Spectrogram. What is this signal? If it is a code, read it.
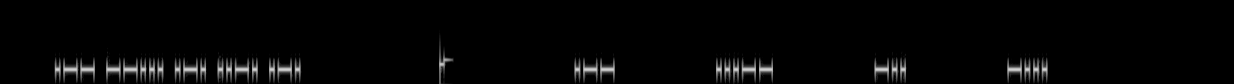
Morse code, heard as a keyed tone, about 28 wpm, spaced as for 13 wpm, 700 Hz. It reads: W7RFR W3DB
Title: USA Call Signs - 8x Character Spacing - 28wpm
